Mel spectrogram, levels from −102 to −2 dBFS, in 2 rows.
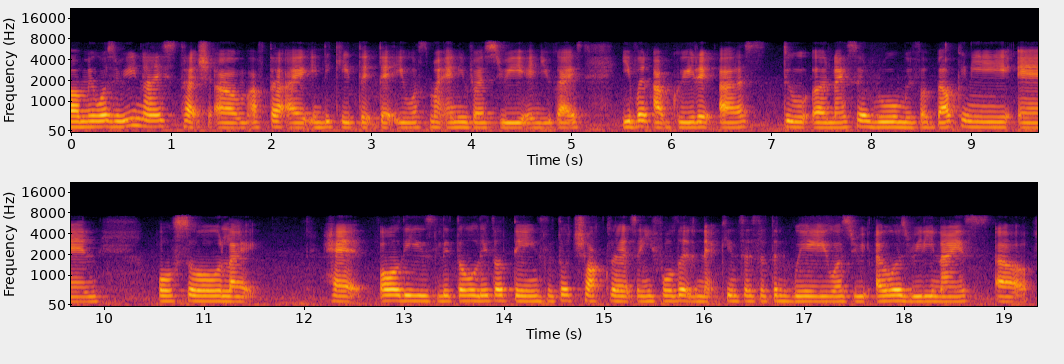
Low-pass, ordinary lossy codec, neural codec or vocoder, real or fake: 7.2 kHz; Opus, 64 kbps; none; real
